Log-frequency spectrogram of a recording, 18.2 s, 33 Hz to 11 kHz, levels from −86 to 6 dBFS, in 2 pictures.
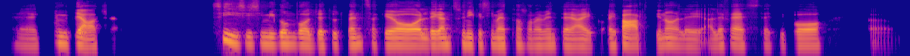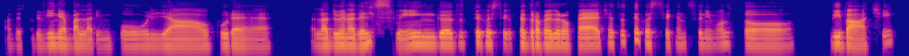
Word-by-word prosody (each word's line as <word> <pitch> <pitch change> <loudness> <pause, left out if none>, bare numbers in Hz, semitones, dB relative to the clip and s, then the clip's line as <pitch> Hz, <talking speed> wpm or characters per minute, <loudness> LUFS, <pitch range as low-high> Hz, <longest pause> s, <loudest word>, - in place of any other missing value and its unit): ehm, 105 -2 -13 0.2
che 135 - -10
mi 120 - -4
piace. 105 -6 +2 0.9
Sì, 155 -8 0
sì, 125 -1 -7
sì, 120 - -11
mi 120 -1 -2
coinvolge 115 -3 0
e - - -5
tu 115 +2 -9
pensa 110 0 -5
che 110 - +1
ho 105 -1 +7
le 105 +1 +1
canzoni 110 +1 0
che 115 - -9
si 110 - -16
mettono 110 0 -3
solamente 105 0 -5
ai 100 -1 0
co - - -31
ai 105 -1 -6
party, 105 0 +4
no, 110 +1 -1
alle 100 -2 -7
alle 105 +1 -9
feste 105 -1 -4
tipo, 105 0 -1 0.4
ehm, - - -20 0.4
ad 105 -1 -21
ese 100 +1 -13
"Vieni 110 +1 0
a - - +3
ballare 100 -1 -2
in 100 0 -14
Puglia" 100 -1 -1
oppure 100 -2 -3 0.4
"La 105 0 +1
Dueña 110 0 +3
del 110 +5 +1
Swing" 115 +1 +1
tutte 125 +1 -3
queste 125 0 -4
"Pedro 120 -1 +3
Pedro 115 -1 +3
Pe", 110 0 +6
cioé 125 - -5
tutte 145 +7 -3
queste 125 -4 -3
canzoni 115 -1 -10
molto 105 -2 -3 0.3
vivaci. 125 +3 +3
110 Hz, 175 wpm, -24 LUFS, 105-115 Hz, 0.9 s, ho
